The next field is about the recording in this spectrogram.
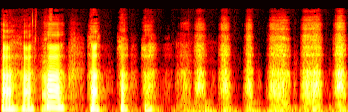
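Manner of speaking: slow, creepy, dog-like panting ha's. Warming up before recording, creepy dog-like panting. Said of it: "You sound like a creepy dog".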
